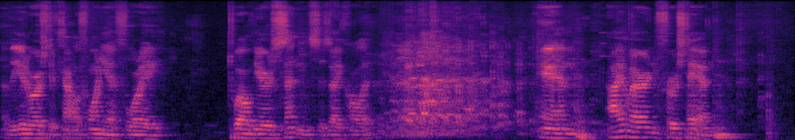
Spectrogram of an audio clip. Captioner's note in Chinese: 听众笑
